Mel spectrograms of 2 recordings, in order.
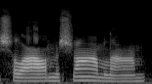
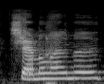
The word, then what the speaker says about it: Shyamalan: this huge twist very m night shalom ah that's shyamalan ding yeah that's his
